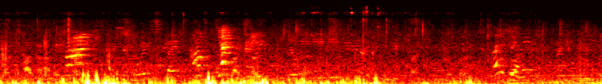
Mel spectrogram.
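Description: A young woman talks casually nearby outdoors.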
